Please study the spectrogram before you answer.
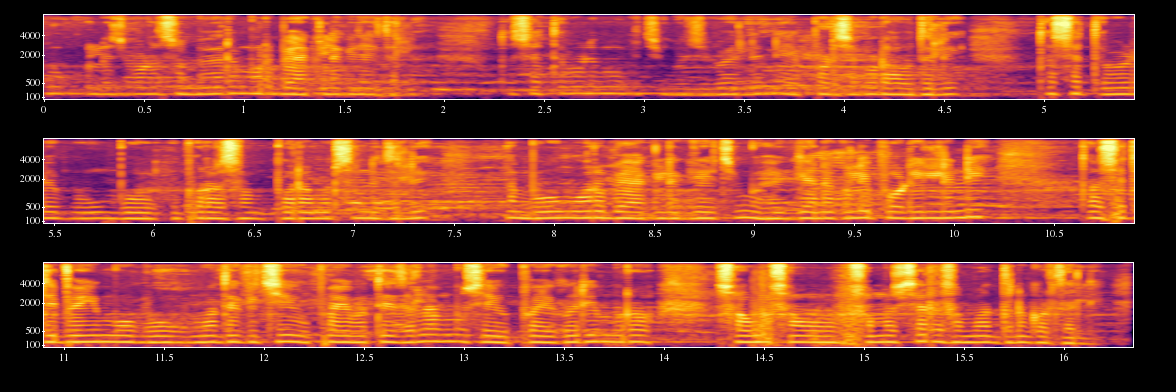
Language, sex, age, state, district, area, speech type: Odia, male, 18-30, Odisha, Puri, urban, spontaneous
